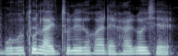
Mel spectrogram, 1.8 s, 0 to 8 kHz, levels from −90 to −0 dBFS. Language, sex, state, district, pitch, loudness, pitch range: Assamese, male, Assam, Kamrup Metropolitan, 150 Hz, -17 LUFS, 140-155 Hz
